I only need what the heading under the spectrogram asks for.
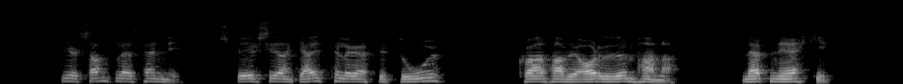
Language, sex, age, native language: Icelandic, male, 60-69, Icelandic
